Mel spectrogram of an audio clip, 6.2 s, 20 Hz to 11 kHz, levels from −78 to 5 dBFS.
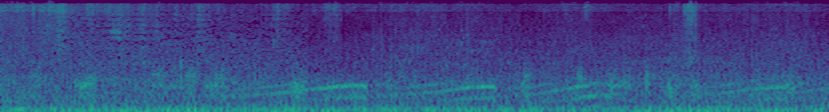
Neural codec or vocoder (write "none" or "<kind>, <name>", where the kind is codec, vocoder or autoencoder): vocoder, WaveNeXt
